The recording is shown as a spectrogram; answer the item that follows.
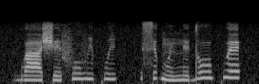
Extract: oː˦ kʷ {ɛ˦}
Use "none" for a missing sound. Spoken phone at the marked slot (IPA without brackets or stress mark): ɛ˦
